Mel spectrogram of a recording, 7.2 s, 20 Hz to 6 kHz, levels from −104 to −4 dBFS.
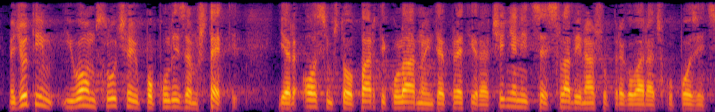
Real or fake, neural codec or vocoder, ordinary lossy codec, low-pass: real; none; none; 5.4 kHz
